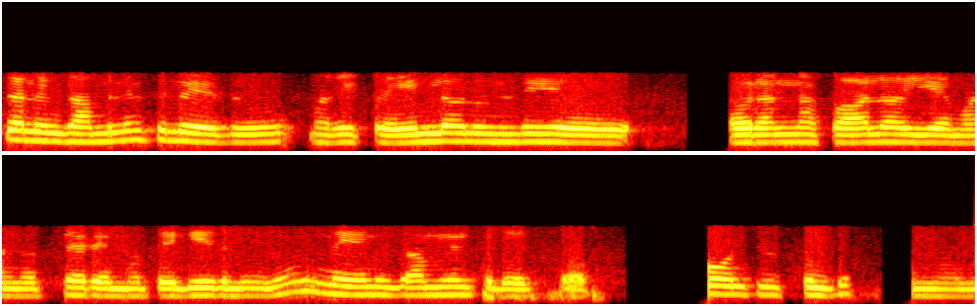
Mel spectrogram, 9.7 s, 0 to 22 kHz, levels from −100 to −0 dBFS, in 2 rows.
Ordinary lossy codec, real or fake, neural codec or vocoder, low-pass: none; real; none; 3.6 kHz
